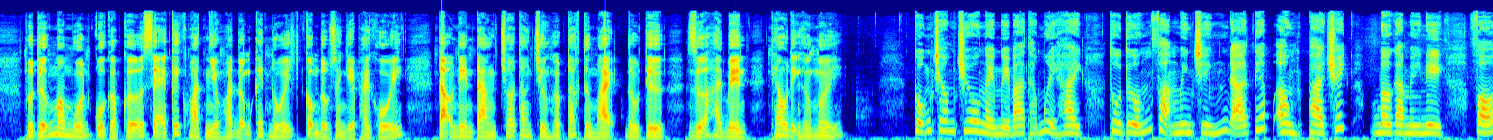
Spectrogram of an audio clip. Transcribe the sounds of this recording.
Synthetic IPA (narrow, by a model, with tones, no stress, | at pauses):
t̪ʰu˨˩t̪ɨ˨˦əŋma˧ŋ͡mmu˨˦ənku˨˩əkɣə˨˩p̚kə̰ː˧˥sɛ̰˧˥kï˦˥k̚hwaː˨˩t̚ɲi˨˩əwɦwaː˨˩t̚ɗə̰˧˨ŋ͡mke˦˥t̚no˨˦jkə̰˧˨wŋ͡mɗə˨˩wŋ͡mza˧jŋ̟ŋi˨˩əp̚haː˧jxo˨˦jt̪a̰ː˧˨wne˧nt̪aː˨˩ŋt͡ɕɔ˧t̪a˧ŋt͡ɕɨ˨˩əŋɦəː˨˩p̚t̪aː˦˥k̚t̪ɨ˧ŋma̰ː˧˨jɗə˨˩wt̪ɨ˧zɨ̰˧˥əɦaː˧jɓe˧nt̪ʰɛ˧wɗḭ˧˨ŋhɨ˨˦əŋməː˨˦j | kʊ̰˧˥ŋ͡mt͡ɕɔ˧wŋ͡mt͡ɕɨ˧əŋa˨˩jmɨ˨˩əjɓaː˧t̪ʰaː˨˦ŋmɨ˨˩əjɦaː˧jt̪ʰu˧˩t̪ɨ˨˦əŋfa̰ː˧˨mï˧ŋ̟t͡ɕï˨˦ŋ̟ɗa̰ː˧˥t̪i˦˥əp̚ʔə˧wŋ͡mpaː˧t͡ɕi˦˥k̚ɓəː˧ɣaː˧mi˧ni˧ | fɔ˨˦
